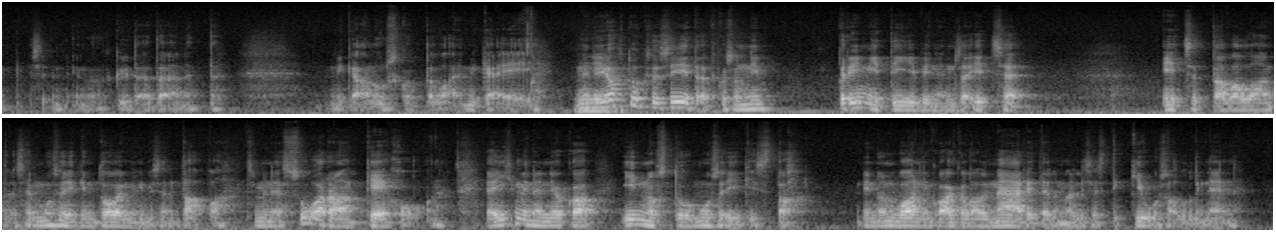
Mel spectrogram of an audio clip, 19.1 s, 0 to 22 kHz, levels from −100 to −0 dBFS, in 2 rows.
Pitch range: 105-115 Hz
